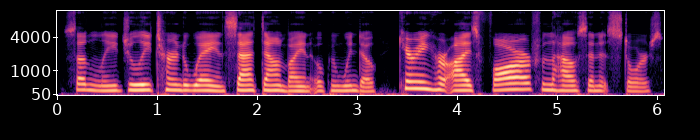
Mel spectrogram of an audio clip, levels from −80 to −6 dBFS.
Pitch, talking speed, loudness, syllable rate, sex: 205 Hz, 205 wpm, -16 LUFS, 5.4 syllables/s, female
